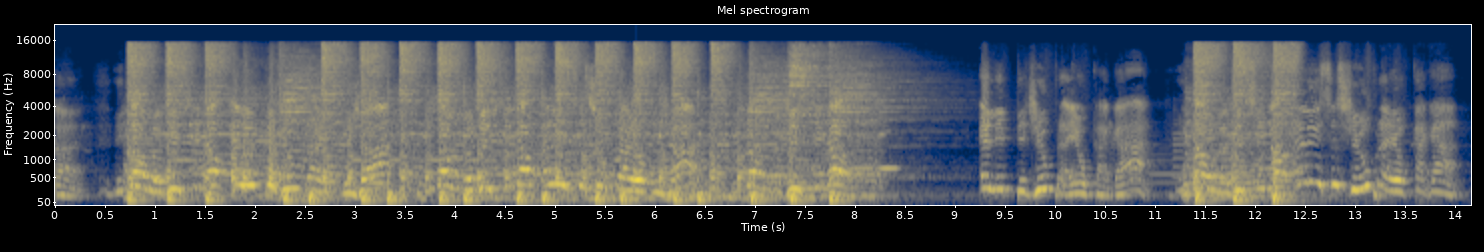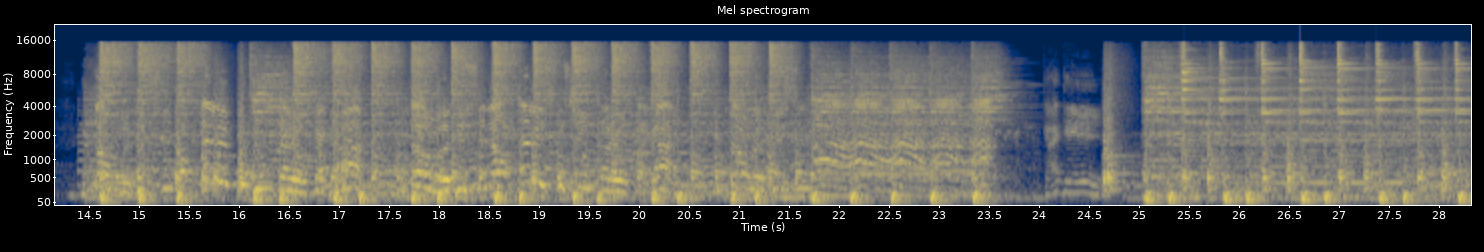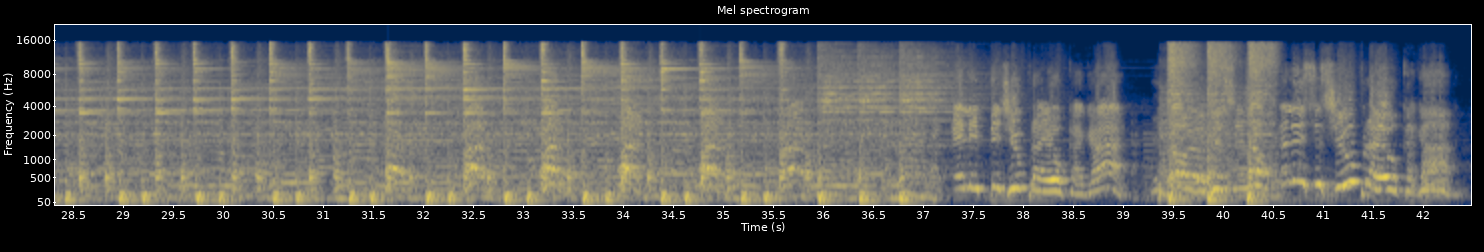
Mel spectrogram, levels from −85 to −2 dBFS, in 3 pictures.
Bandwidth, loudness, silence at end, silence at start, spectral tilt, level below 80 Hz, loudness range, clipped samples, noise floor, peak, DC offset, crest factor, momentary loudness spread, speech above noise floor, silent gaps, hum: 16 kHz; -17 LUFS; 0.15 s; 0 s; -3 dB/octave; -36 dBFS; 4 LU; under 0.1%; -49 dBFS; 0 dBFS; under 0.1%; 18 dB; 9 LU; 31 dB; none; none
